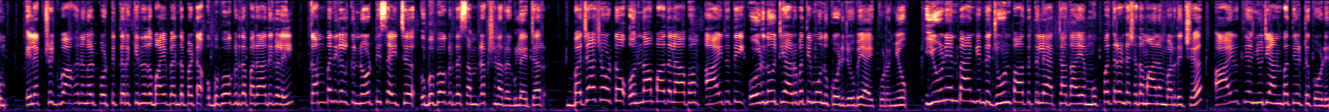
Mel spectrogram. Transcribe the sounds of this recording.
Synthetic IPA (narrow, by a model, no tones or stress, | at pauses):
m | elɐk̚ʈrik̬ːʋaːɦɐnɐŋːɐɭpo̞ʈːit̪ːirikʲːunːɐðumaːjibe̞nd̪ʱɐp̬ːe̞ʈːɐʔubɐbʱo̞ːɡrɨðɐpɐɾaːd̪iɣɐɭil | kɐmbɐniɣɐɭkɨno̞ːʈːiːsɐjt͡ɕːɨubɐbʱo̞ːɡrɨðɐsɐmɾɐkʂɐɳɐreɡuɭe̞ːtːɐr | bɐd͡ʑaːd͡ʑo̞ːʈːo̞ːʔonːaːmpaːt̪ɐlaːbʱɐmaːjiɾɐt̪ːiʔo̞ɾunuːtːiɐrubɐt̪̬ːimuːnːɨko̞ːɽiɾuːbɐjaːjikurɐɲːu | juːɳijɐnbaːŋɡinde̞d͡ʑuːnpaːt̪ːɐt̪ːile̞ɐtːaːd̪aːjɐmːupːɐt̪ːiɾeɳɖɨɕɐðɐmaːnɐmʋɐrd̪ʱit͡ɕːɨaːjiɾɐt̪ːiɐɲːuːt̬ːiɐnbɐt̪ːijeʈːɨkoːɽi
